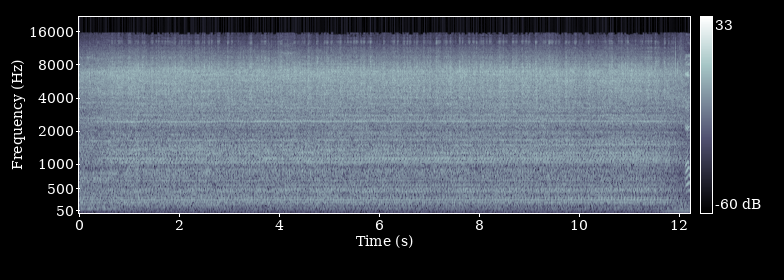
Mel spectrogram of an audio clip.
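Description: John Deere tractor engine running steadily under load while pulling a corn planter across the field, heard from inside the cab.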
